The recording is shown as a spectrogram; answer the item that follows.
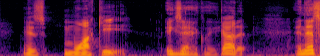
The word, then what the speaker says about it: Milwaukee: but the way that it's supposed to be pronounced is mwaki exactly got it and that's going to conclude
